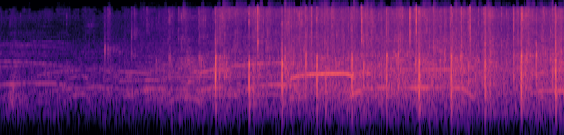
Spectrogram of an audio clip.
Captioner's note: applause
